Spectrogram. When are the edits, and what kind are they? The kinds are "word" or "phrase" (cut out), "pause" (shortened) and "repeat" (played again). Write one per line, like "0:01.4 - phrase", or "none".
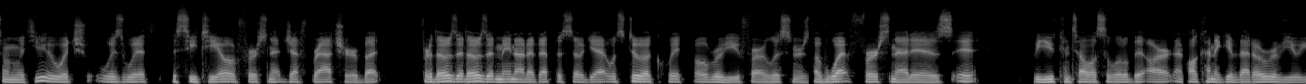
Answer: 0:04.6 - repeat
0:05.4 - phrase
0:08.1 - word
0:10.3 - phrase
0:11.8 - word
